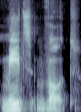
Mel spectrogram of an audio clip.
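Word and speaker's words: מצוות: telling us is that the word to the right of the equal sign is pronounced the exact same way meets vot so this is one of those grammatical rules okay when you have the VAV with the dot on top preceded by a cheva in this case the chba is beneath the zadi then the pronunciation would involve adding another VAV sound okay this is just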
